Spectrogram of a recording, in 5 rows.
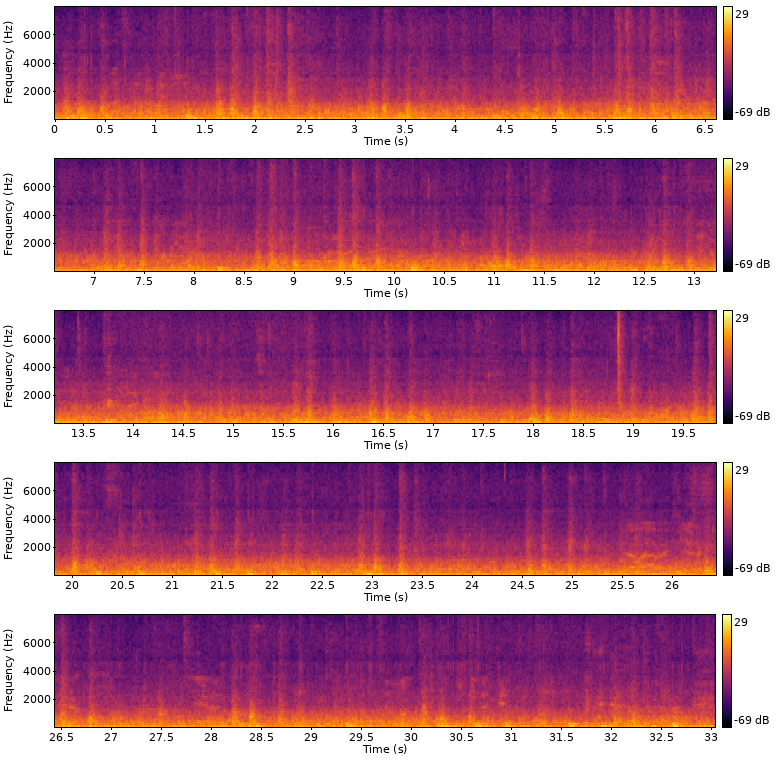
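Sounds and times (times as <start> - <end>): train wheels rumbling on rails: 0.0 - 33.0
faint track clicks: 4.4 - 23.6.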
